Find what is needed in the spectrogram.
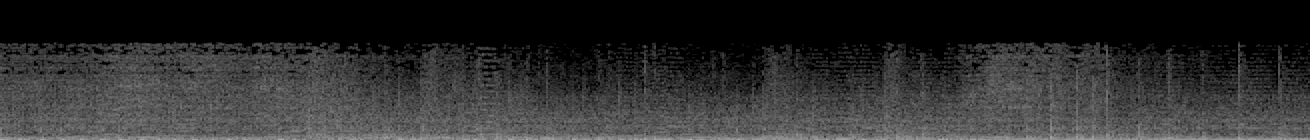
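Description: A rock band playing live: electric guitar over a fast run of heavy low hits, settling into a held low chord about five seconds in.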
